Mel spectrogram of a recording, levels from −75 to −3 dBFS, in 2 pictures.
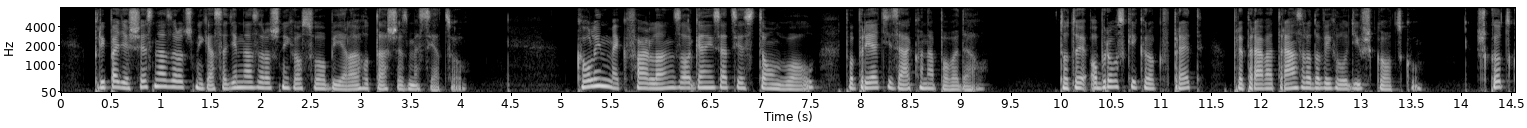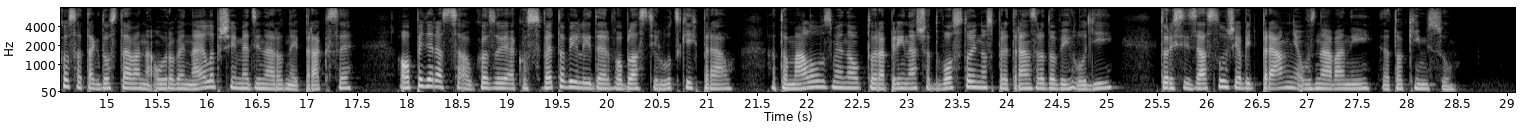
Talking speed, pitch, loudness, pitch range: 145 wpm, 170 Hz, -23 LUFS, 155-185 Hz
